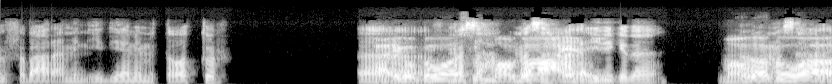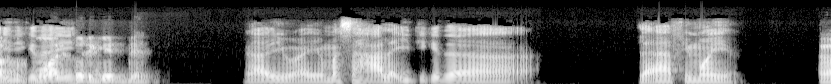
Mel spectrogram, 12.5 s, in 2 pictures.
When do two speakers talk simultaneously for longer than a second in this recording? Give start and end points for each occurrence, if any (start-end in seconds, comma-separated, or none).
2.8-4.7, 5.5-6.9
